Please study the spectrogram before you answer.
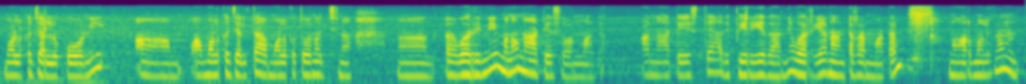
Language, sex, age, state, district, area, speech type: Telugu, female, 18-30, Telangana, Hyderabad, urban, spontaneous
